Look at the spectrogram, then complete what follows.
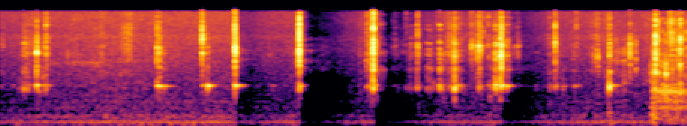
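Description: Small metallic clicks and clinks of a screwdriver turning and working the little screws and clips on a projector lamp's metal surround, loosening them to free the bulb. A steady low hum runs underneath and drops out briefly about halfway through.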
